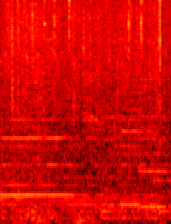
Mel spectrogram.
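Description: Rain patters continuously on surfaces in Valheim, an even, moderately loud wash with faint tonal game ambience underneath and no speech.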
